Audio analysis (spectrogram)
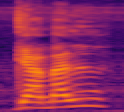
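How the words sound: It begins with a hard g sound. "o egípcio vai dizer"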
